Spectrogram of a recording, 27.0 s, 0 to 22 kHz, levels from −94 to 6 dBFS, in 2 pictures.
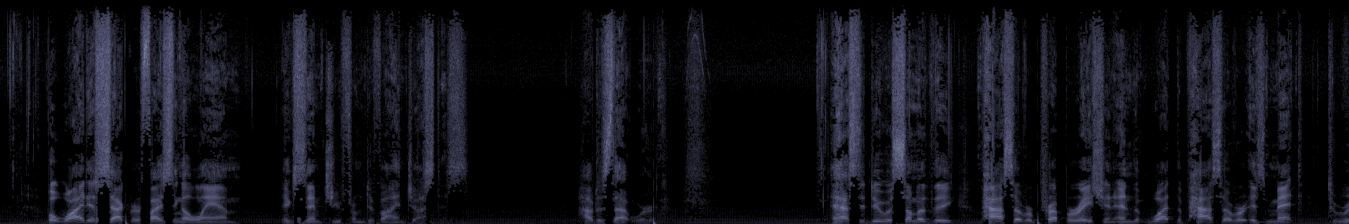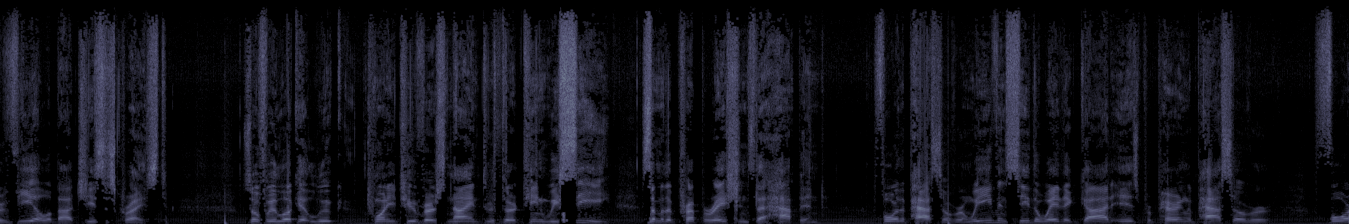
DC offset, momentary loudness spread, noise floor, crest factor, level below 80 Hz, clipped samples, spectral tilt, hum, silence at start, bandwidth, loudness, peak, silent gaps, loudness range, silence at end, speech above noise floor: under 0.1%; 19 LU; -78 dBFS; 28 dB; -90 dBFS; under 0.1%; 0 dB/octave; none; 0.1 s; over 20 kHz; -48 LUFS; -24 dBFS; none; 7 LU; 0 s; 27 dB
